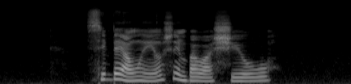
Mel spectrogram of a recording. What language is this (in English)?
Yoruba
